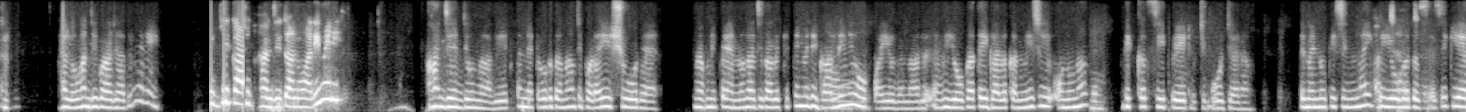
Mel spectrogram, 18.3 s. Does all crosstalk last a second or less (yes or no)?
yes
